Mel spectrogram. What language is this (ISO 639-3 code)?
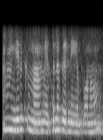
tam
